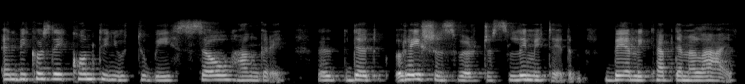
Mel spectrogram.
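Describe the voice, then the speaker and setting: A woman in her seventies, Hungarian by first language, speaks at an unhurried pace. She recounts a personal testimony in a measured, deliberate way. Her voice sits at a middle pitch. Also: steady tone. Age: 70s. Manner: slow, deliberate storytelling. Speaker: presenter at a support group.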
